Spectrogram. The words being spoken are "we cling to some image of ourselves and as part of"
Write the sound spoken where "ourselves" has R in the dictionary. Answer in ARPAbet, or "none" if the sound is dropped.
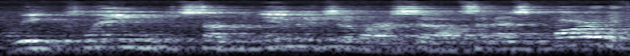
R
